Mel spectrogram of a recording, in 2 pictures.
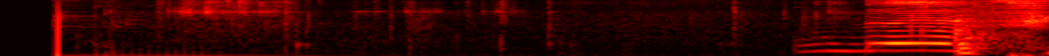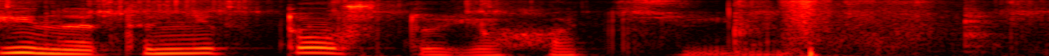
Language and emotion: Russian, sad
